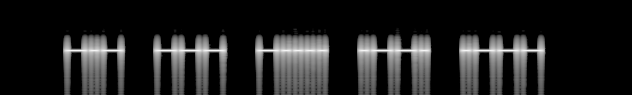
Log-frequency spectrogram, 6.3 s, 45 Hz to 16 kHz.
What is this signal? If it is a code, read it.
Morse code, heard as a keyed tone, about 20 wpm, spaced as for 14 wpm, 700 Hz. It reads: KO6PJ
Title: 213 Lesson 34g - Number 8 - Call Signs 20wpm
